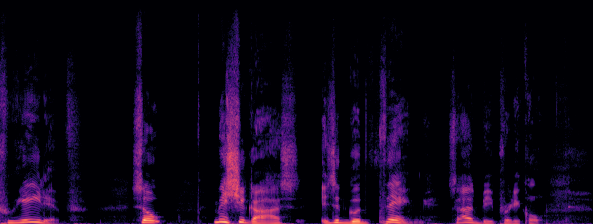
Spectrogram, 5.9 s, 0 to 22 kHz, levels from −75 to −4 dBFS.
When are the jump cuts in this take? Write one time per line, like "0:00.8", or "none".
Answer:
0:04.5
